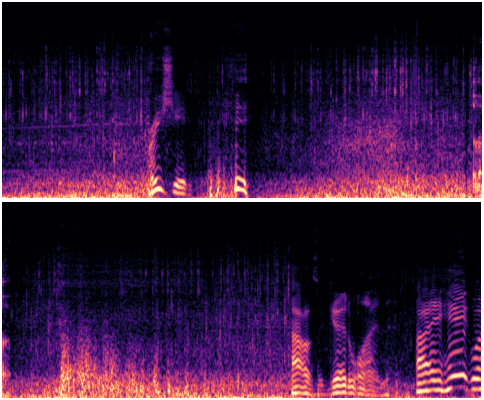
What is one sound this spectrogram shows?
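Tyres rumble over a wet gravel road.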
